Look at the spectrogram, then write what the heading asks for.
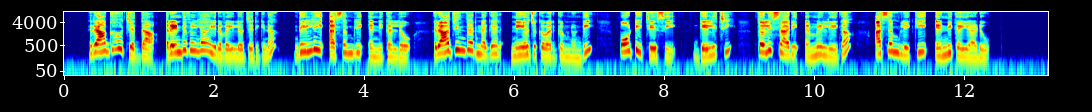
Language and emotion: Telugu, neutral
